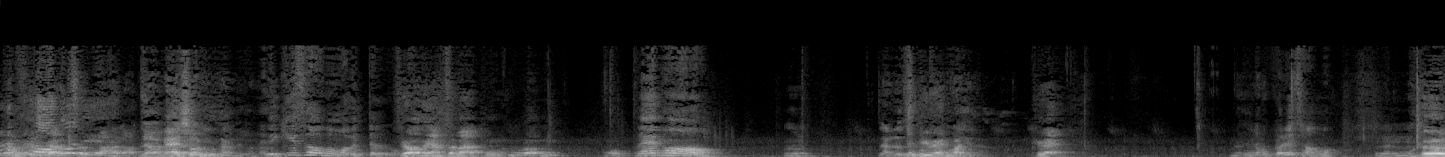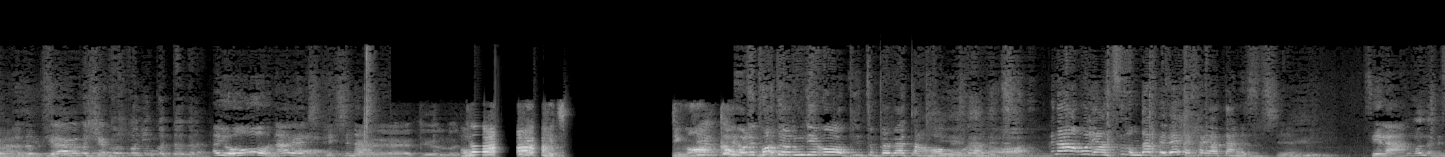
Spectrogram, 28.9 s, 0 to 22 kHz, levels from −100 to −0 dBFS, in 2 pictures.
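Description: Input switched to a poorer device, 18.35 to 21.8 s: the sound abruptly turns duller and boxier, with nothing above 7.6 kHz, a level shift of about 5 dB and a new background noise floor roughly 45 dB below the signal. There is no silence at the change. This is likely a switch to a narrower-band microphone or headset partway through the recording, and the fuller tone returns at 21.8 s.

Short stall from a late packet, 19.19 to 19.29 s and 19.78 to 19.88 s: each time a packet arrived late and the jitter buffer ran dry, so the receiver held the last sound for 78 ms and then 86 ms. Playback then resumed from the same point, so nothing is lost, but everything after each stall arrives later.

Call audio freeze, 19.39 to 19.64 s and 20.08 to 21.19 s: the first freeze fills 226 ms, including 90 ms of silence. The second fills about 1.09 s, with 980 ms of it silent. In both, the last sound is stretched into a fading buzz or hiss before dropping out. 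The likely cause is packets held up in transit, which emptied the buffer. When they arrive the audio picks up where it stopped, so a gap has been inserted without anything being cut.

Jitter buffer speed-up, 22.28 to 23.97 s and 24.88 to 28.84 s: after the freezes the buffer held too much audio, so the receiver trimmed short pitch-period slices to catch up. Playback runs at 103% and then 104% at unchanged pitch, cutting roughly 50 ms and then about 150 ms.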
